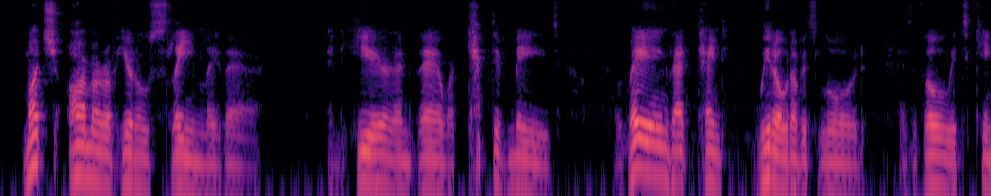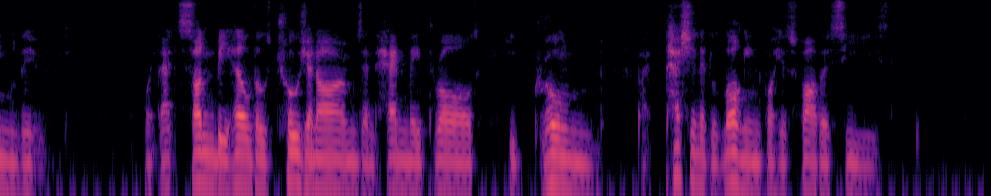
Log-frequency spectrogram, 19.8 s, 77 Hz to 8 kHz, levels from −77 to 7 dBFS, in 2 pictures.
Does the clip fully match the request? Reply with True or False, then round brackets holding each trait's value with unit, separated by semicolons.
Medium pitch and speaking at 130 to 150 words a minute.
False (95 Hz; 135 wpm)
